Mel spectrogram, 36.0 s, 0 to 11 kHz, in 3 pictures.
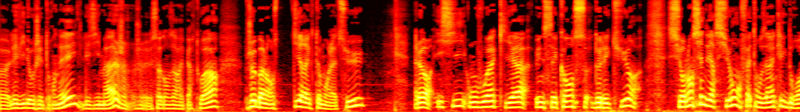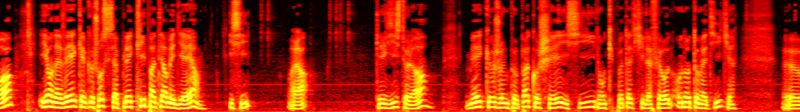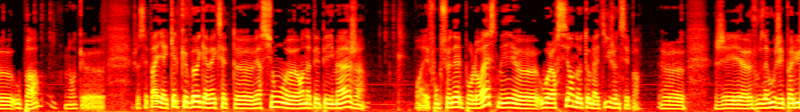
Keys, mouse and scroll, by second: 0.2 click, 1.2 click, 1.9-3.4 drag, 11.1 middle click, 15.9 click, 16.9 click, 17.6-18.1 drag, 20.2 click, 21.7 middle click, 23.1 click, 23.9 click.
